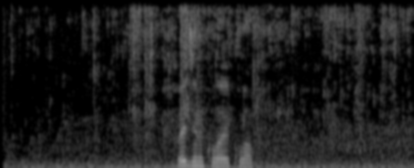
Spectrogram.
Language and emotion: Russian, neutral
